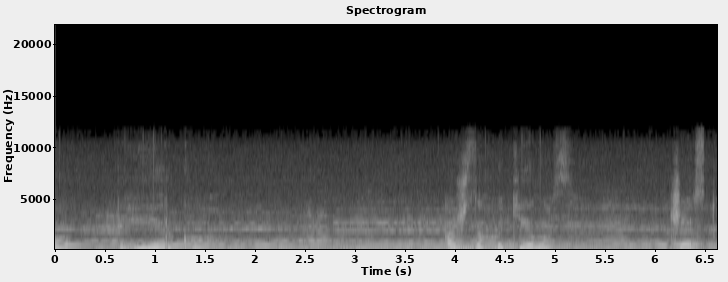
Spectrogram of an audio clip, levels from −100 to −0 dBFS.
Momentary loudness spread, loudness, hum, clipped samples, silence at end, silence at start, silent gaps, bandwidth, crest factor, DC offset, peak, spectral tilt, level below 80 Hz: 9 LU; -36 LUFS; none; under 0.1%; 0 s; 0 s; none; 12 kHz; 16 dB; under 0.1%; -20 dBFS; -5 dB/octave; -52 dBFS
